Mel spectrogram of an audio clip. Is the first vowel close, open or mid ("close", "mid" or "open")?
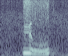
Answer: close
